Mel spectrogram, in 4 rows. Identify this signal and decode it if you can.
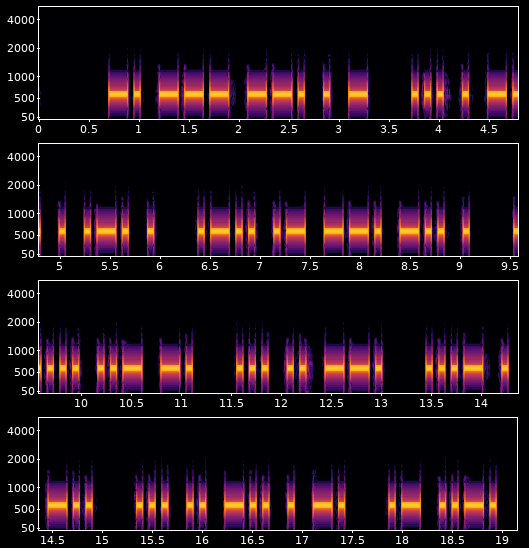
Morse code, heard as a keyed tone, about 19 wpm, 600 Hz. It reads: NOGET SENERE LAGDE HUN SIG VED SIDEN AF
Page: Ferie 19 wpm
